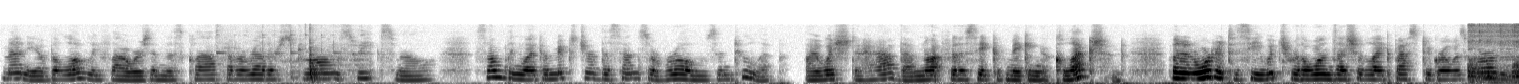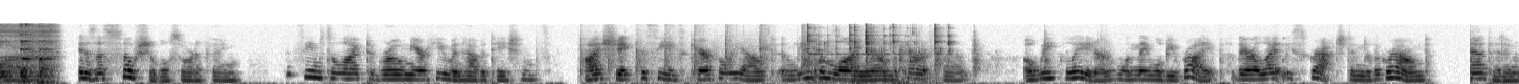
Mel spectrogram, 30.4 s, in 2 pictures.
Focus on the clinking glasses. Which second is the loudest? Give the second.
15 s.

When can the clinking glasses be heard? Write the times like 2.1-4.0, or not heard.
2.1-3.6, 14.7-15.8, 23.2-24.7.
